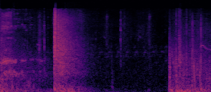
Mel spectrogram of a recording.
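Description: Grenades exploding in the video game CS:GO, two sharp loud blasts about two seconds apart with a quieter stretch between, while a commentator speaks.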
